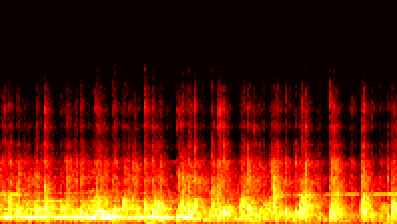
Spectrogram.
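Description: A comedy club audience claps steadily at a live stand-up show, a dense, loud patter of many hands with a faint tone under it, fading slightly toward the end.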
